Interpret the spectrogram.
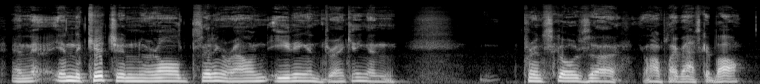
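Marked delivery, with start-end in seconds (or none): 6.4-7.3 low-voiced, easy, relaxed tone. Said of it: "talked in a low voice".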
